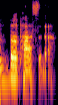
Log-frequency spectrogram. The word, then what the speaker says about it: Vipassana: yeah, Is the it's V silent? Is that no, it's a Vipassana.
